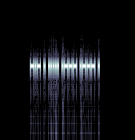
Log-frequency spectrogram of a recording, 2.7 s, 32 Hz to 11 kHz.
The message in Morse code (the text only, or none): KE5JJE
